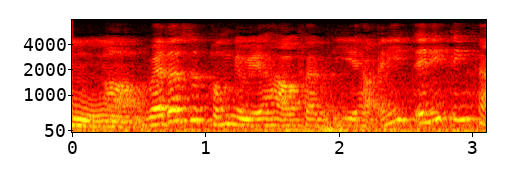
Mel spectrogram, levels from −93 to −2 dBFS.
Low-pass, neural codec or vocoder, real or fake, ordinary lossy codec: 7.2 kHz; none; real; MP3, 48 kbps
